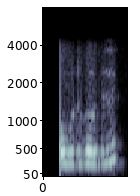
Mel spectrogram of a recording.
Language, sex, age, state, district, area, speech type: Odia, male, 30-45, Odisha, Sundergarh, urban, conversation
